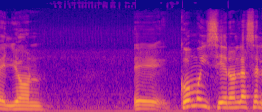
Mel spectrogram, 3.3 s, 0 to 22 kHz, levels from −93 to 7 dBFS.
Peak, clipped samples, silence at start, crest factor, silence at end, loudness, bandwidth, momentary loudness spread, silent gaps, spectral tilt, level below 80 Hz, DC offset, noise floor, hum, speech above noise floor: -2 dBFS; under 0.1%; 0 s; 18 dB; 0 s; -19 LUFS; 19.5 kHz; 11 LU; none; -4.5 dB/octave; -48 dBFS; under 0.1%; -44 dBFS; none; 25 dB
